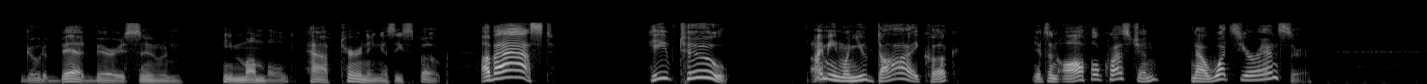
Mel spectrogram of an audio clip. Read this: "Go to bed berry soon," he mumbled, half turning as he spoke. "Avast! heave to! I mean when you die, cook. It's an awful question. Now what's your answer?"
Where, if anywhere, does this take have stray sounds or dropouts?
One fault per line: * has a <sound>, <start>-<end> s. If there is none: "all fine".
all fine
